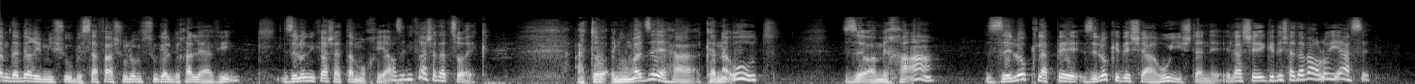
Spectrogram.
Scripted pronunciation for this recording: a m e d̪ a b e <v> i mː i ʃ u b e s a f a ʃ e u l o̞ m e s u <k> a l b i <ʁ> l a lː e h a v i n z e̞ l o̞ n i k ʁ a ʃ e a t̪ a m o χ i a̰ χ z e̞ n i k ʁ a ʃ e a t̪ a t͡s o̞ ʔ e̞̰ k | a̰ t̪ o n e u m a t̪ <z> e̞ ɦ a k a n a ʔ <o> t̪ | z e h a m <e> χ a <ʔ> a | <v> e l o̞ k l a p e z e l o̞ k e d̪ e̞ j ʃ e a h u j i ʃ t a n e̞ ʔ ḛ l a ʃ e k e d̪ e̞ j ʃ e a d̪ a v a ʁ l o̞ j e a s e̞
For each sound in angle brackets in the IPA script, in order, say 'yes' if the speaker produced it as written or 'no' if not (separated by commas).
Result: no, no, no, yes, no, yes, yes, no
